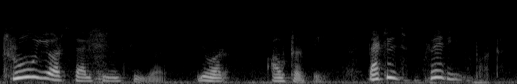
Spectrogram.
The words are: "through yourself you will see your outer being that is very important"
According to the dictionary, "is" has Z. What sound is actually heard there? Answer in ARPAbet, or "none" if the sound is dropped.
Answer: Z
